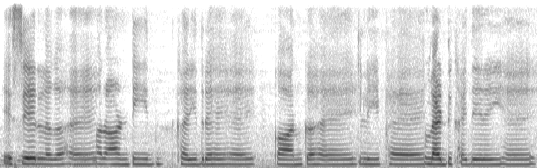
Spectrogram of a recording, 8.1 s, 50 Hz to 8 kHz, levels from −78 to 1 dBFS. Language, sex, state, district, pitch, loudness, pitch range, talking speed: Hindi, female, Chhattisgarh, Kabirdham, 245 Hz, -29 LUFS, 240-250 Hz, 125 wpm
